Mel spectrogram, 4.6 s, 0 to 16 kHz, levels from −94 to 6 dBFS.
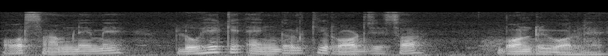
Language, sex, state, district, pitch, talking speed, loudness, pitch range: Hindi, male, Chhattisgarh, Sukma, 105 Hz, 155 wpm, -19 LUFS, 95-120 Hz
